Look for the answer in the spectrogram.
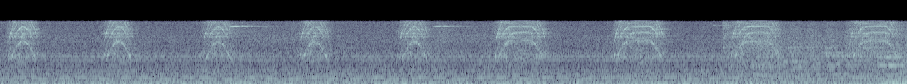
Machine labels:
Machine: slide rail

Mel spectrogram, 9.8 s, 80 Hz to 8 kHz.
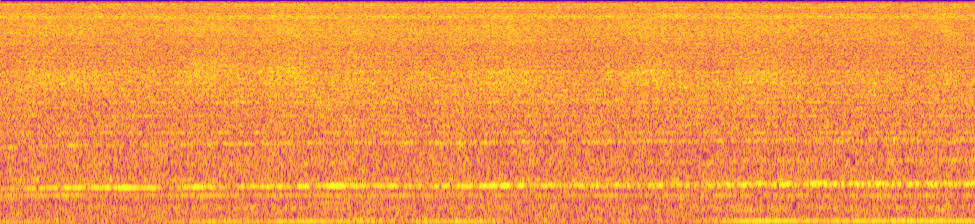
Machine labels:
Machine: fan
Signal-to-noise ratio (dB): -6 dB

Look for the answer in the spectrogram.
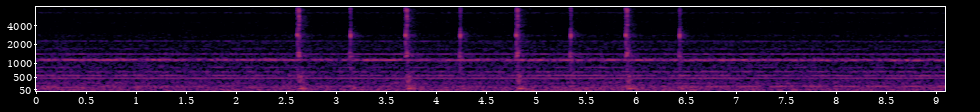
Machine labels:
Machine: valve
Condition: normal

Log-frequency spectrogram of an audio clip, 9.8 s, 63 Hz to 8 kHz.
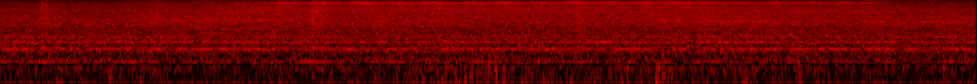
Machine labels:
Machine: fan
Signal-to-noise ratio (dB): 6 dB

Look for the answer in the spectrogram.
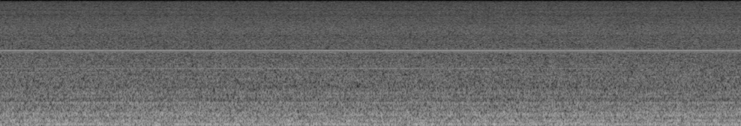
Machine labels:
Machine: pump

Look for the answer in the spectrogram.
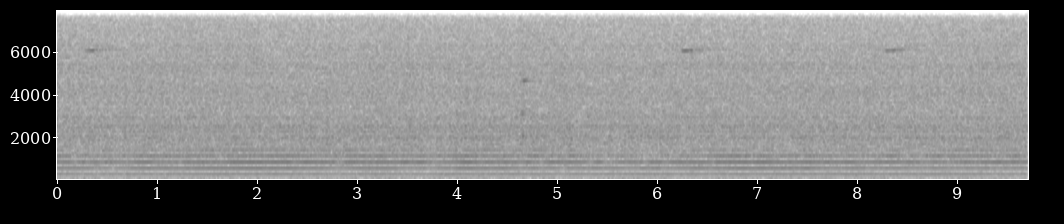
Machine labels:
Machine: fan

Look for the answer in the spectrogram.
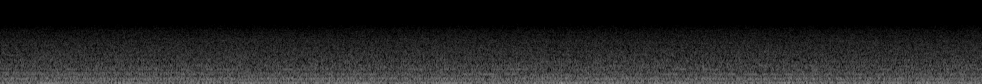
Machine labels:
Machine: fan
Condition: abnormal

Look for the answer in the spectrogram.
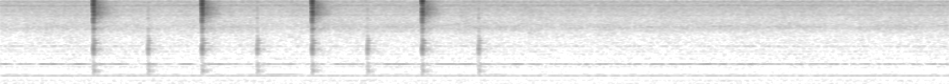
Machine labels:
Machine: valve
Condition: normal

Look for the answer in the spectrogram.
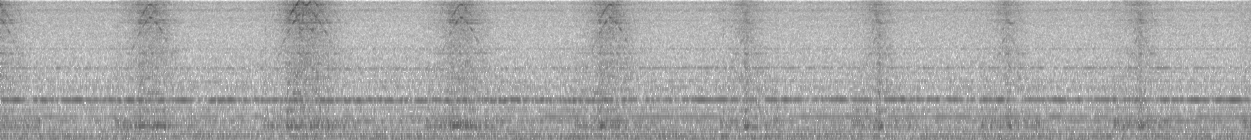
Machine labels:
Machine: slide rail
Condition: normal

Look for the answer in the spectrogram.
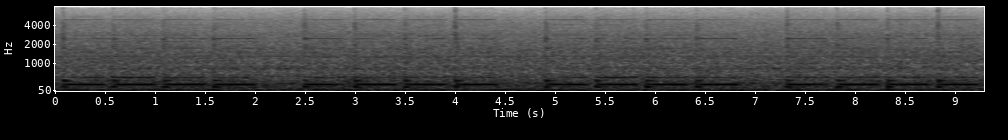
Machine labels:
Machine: slide rail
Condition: normal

